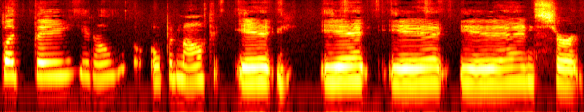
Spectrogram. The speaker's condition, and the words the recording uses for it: Stuttering. I've had to really work on it, because my part of my stuttering secondaries is I drop my chin and I shut my eyes.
